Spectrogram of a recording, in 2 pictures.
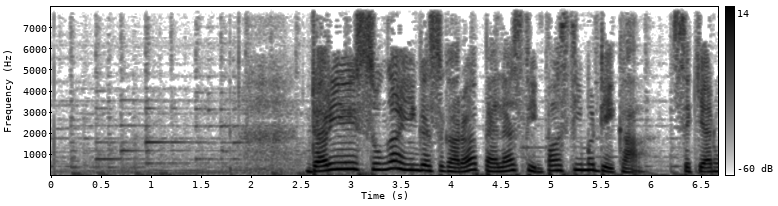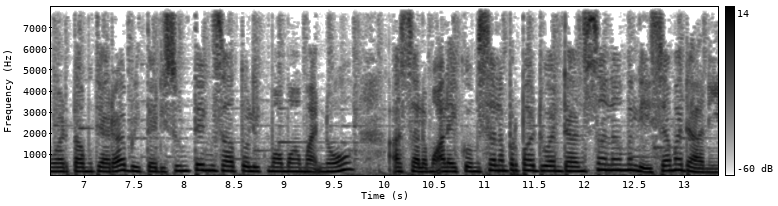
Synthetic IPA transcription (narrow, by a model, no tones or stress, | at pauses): daɾisuŋahiŋɡasəɡaɾapɛlɛst̪inpast̪imərdeka̰ | səkianwart̪amut̪iaɾabəɾit̪adisunt̪ɪŋzat̪olik̚mamoamat̪̚noʔa̰salamalakʊmsalampərpaduandansalamːalesiamadani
